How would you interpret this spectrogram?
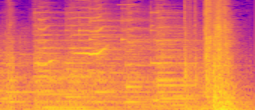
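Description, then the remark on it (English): Heavy concert hall doors close with a single loud, dull thunk near the end, over a steady backdrop of sustained musical tones. “The concert hall doors are about to close.”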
